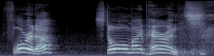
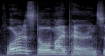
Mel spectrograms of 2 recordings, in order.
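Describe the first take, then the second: First: Much higher and louder, slowed on stole; grand slow reveal of an absurd title; dramatic title reveal. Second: Said in the usual way. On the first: Acted. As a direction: announce the beer name like a tabloid shock headline. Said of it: "this unique tale wherein". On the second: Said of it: "Florida stole my parents is".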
